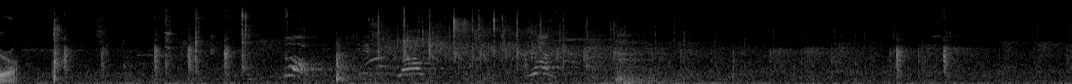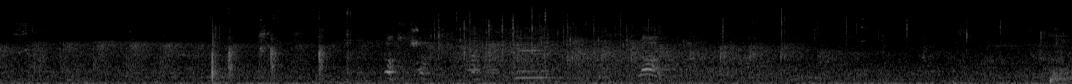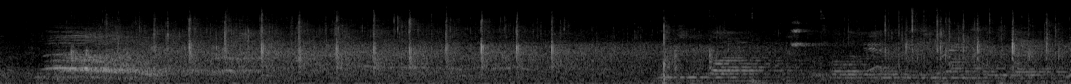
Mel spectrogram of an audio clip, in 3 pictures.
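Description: Celluloid table tennis ball clicking off rackets and the table in quick rallies, with sharp ticks scattered all through. About 22 seconds in, a burst of applause from the spectators rises and fades over several seconds.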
